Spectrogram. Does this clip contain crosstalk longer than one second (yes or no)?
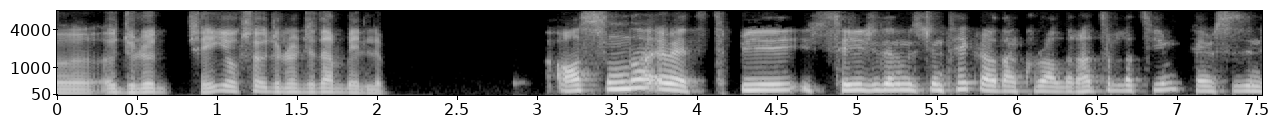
no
